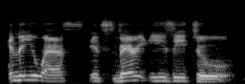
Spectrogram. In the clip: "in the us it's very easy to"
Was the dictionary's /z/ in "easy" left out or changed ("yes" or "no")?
no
